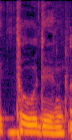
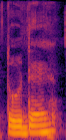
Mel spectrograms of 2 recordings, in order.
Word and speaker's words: Toden: If you did the abroad, you can say Toden, okay. But the actual pronunciation is Toden.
